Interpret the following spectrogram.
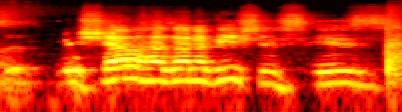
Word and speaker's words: Hazanavicius: the artist guy Michelle hit whatever how you pronounce it Michelle hazanavicius is correct your second question besides Doctor Strange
